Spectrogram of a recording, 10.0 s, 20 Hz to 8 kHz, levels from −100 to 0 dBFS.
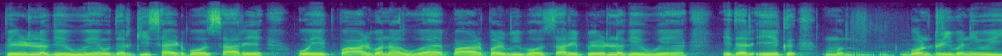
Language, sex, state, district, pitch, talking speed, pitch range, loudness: Hindi, male, Uttarakhand, Tehri Garhwal, 135 Hz, 185 wpm, 130-140 Hz, -16 LUFS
